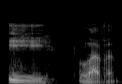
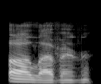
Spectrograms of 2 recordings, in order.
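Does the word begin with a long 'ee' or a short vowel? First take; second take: long ee; short vowel. First: The word begins with a long 'ee' vowel. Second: The word begins with a short, reduced vowel. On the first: The speaker calls it right. "It's E11" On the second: The speaker calls it wrong. "not 11"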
